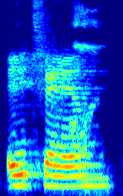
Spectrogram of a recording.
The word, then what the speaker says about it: Achane: Achane, Achane actually. is the correct way to say it.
